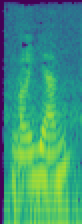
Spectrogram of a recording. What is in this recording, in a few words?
"woman", Cantonese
